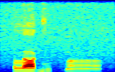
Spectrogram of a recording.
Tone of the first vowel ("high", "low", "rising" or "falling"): high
